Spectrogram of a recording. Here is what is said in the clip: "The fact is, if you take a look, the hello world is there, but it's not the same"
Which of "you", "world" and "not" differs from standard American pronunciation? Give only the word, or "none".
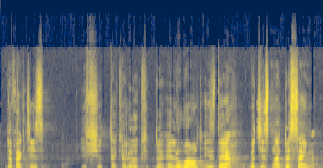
none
